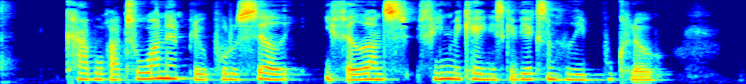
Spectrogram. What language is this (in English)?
Danish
